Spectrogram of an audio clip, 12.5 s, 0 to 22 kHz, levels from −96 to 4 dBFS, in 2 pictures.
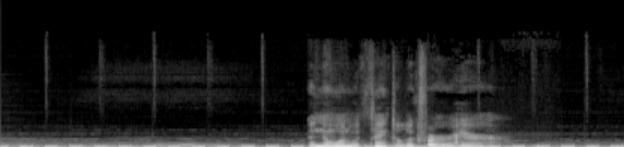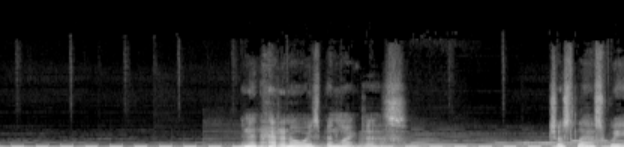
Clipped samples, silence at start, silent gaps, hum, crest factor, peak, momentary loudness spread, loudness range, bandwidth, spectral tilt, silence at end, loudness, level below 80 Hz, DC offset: under 0.1%; 0 s; none; none; 18 dB; 0 dBFS; 16 LU; 11 LU; 14 kHz; -7 dB/octave; 0 s; -21 LUFS; -34 dBFS; under 0.1%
